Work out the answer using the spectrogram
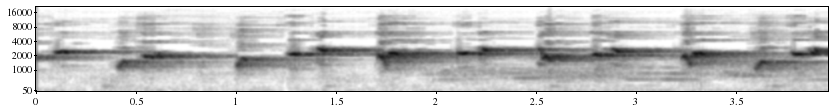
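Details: Yellow-vented bulbul lure sound, made of sweet whistled notes sliding down between two pitches, with phrases spaced roughly every half second.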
